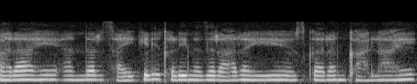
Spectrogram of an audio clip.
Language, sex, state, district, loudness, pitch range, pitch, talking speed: Hindi, female, Chhattisgarh, Korba, -16 LUFS, 200-215 Hz, 205 Hz, 185 wpm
